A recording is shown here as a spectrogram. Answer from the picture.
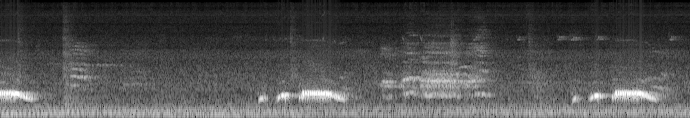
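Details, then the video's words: Spotted dove lure call: phrases of short coos leading to a longer hoot, about three seconds apart, with a brief rougher, higher call from another bird in the middle. "Suara Burung Tekukur Kampung - Suara Panggilan Pikat Terkukur"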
